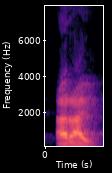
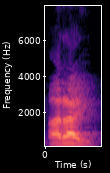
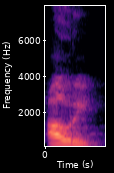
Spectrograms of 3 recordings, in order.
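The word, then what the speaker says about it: wry: This is pronounced as arai, A-R-Y, arai, not auri. Some students may pronounce it as auri who don't know that W is silent in this word.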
